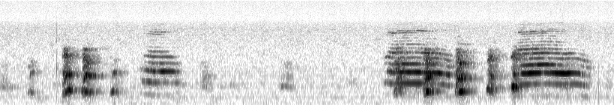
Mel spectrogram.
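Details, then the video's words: Indoor cat named Cay, jokingly dubbed a naughty little mountain lion, makes short chirpy meows, a pause, then a burst of loud, drawn-out meows near the end, crowded together and rising in strength. "Meow Meow Cay"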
